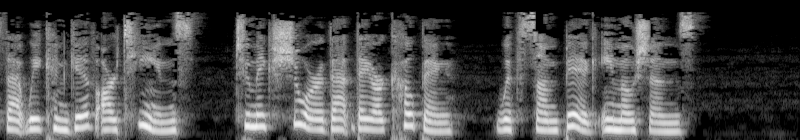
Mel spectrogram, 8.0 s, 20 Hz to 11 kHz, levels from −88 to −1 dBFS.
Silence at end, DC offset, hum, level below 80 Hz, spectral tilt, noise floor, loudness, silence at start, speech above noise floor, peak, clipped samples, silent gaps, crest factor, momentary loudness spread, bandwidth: 1.05 s; under 0.1%; none; -48 dBFS; -4 dB/octave; -65 dBFS; -14 LUFS; 0 s; 51 dB; 0 dBFS; under 0.1%; none; 14 dB; 8 LU; 8.8 kHz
